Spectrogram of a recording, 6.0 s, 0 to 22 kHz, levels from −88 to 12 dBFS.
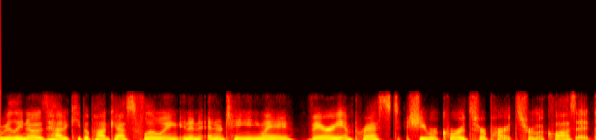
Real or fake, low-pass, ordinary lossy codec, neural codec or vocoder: fake; 7.2 kHz; Opus, 32 kbps; codec, 16 kHz in and 24 kHz out, 0.9 kbps, LongCat-Audio-Codec, four codebook decoder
